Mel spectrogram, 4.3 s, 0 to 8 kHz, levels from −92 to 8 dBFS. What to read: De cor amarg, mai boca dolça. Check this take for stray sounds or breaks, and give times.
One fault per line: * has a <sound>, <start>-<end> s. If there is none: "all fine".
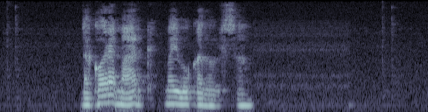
all fine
